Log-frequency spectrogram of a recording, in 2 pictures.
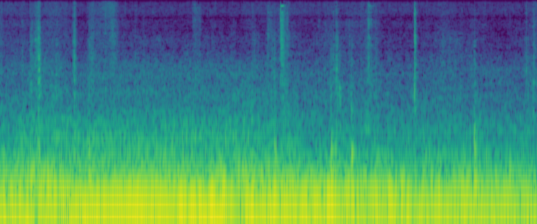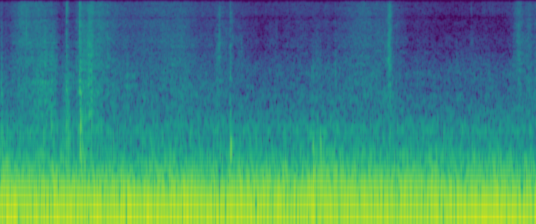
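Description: Car engine and road rumble heard from inside the cabin as the car creeps forward in stopped traffic: a steady low drone, a little louder in the first couple of seconds, with a few faint clicks.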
